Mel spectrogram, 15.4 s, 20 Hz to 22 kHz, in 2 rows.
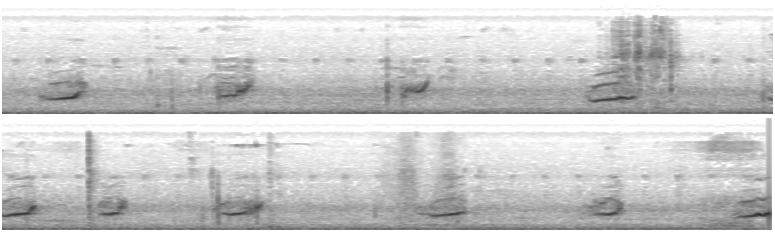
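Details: A 5-week-old stray kitten with an upper respiratory infection makes a high, squeaky chirp with each breath in: inspiratory stridor from a narrowed larynx.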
